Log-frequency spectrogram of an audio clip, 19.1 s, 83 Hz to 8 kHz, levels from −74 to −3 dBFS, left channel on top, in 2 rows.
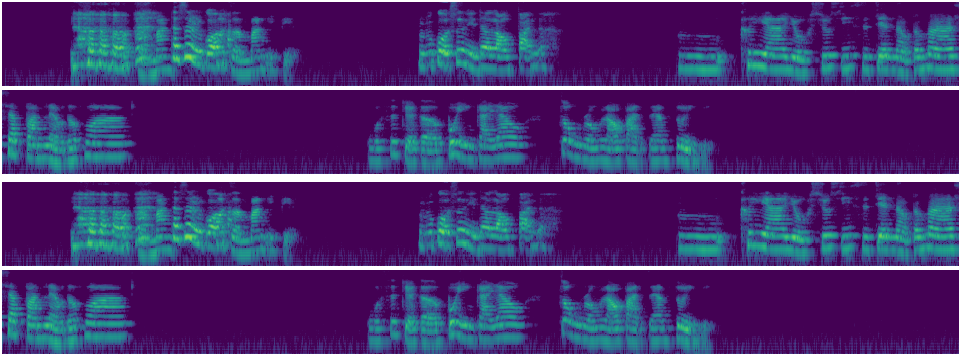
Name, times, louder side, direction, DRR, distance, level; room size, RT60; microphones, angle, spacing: voice 1, 0.7-2.3 4.2-5.5, left 1 dB, 85° left, 0.9 m, -27 dB
voice 2, 1.2-1.7 2.1-2.9 6.8-10.8 13.2-14.8 15.1-16.6, right 1 dB, 10° right, 0.4 m, -32 dB
2.9 x 2.1 x 3.2 m
head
